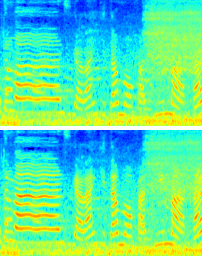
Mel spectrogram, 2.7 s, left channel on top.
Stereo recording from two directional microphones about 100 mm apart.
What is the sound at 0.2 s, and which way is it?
Female singing, 10° right (ahead or behind).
